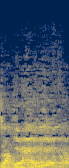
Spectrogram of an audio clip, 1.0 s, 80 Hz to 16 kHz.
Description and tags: This sound belongs to a sample pack that contains all the sounds I used to make my Vietnam mix. (I'll post more info and a link on the forum.) These sounds were recorded during a trip through Vietnam from south to north in August 2006. All these sounds were recorded with a Sony MX20 voice recorder, so the initial quality was quite low. All sounds were processed afterwards. All sounds were processed afterwards. This sound was recorded during a terrible boat trip in Nha Trang.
